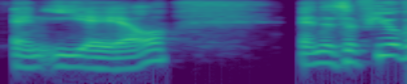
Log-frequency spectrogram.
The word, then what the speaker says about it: Neal: I am the real Neal, so don't make the Starbucks barista fail and spell it like Kneal. It's Neal.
